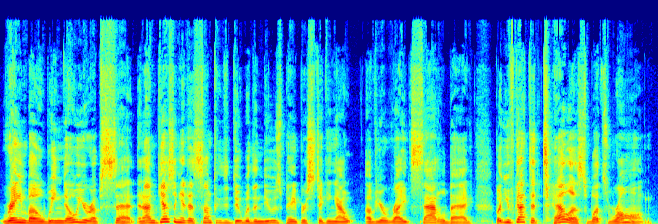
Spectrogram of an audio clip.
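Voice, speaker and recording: Man playing a sensible, higher-voiced unicorn mare. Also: animated, normal speed, hardly any pauses, a bit bright. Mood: patient concern. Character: concerned, sensible female unicorn pony.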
